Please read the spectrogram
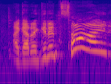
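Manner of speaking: high, loud pleading call; calling through door. Retold or imitated. Teen locked out calling to cousin, loud and insistent. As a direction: holler to be let in.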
